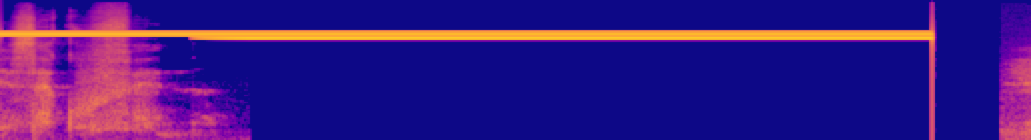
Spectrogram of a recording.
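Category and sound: sound effect, simulated tinnitus ringing tone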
